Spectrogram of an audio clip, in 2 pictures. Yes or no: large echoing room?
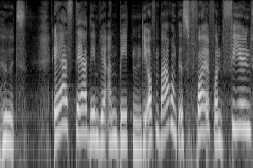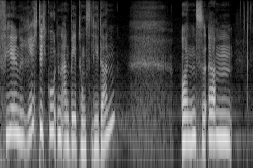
yes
